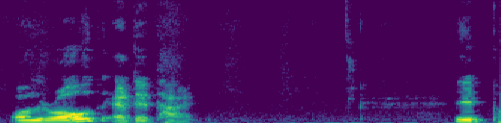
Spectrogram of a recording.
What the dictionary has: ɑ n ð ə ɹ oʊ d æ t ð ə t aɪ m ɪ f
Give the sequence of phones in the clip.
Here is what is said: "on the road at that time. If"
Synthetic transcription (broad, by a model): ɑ n ɹ oʊ d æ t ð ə t aɪ m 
